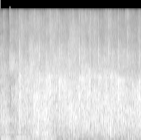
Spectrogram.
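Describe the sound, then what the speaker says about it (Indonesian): A church congregation at a Pentecost service applauds for God, a sustained full wash of clapping from many hands at moderate loudness. "Tepuk tangan dulu untuk Tuhan."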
